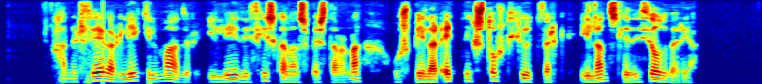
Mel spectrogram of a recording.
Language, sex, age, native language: Icelandic, male, 30-39, Icelandic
